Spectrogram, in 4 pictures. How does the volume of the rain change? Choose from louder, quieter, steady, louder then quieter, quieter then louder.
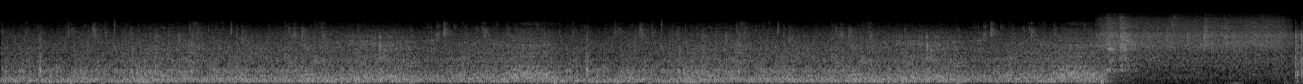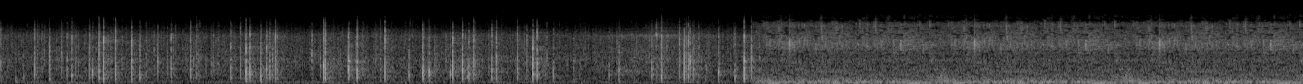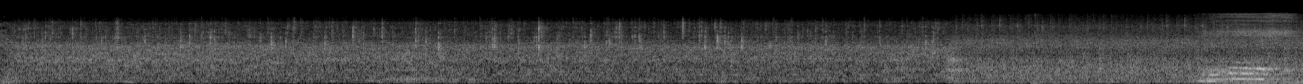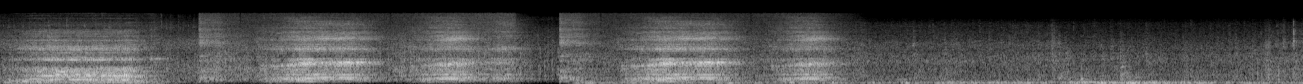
steady.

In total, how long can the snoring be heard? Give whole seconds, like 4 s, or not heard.
10 s.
